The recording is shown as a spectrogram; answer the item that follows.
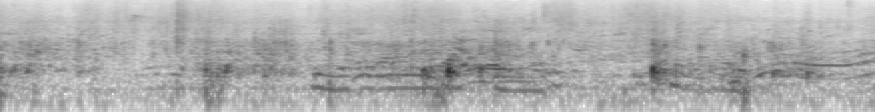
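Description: People talking off-camera in a language the recogniser could not follow, with a few sharp clicks.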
